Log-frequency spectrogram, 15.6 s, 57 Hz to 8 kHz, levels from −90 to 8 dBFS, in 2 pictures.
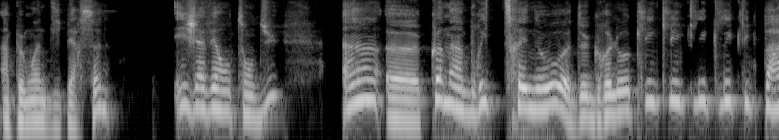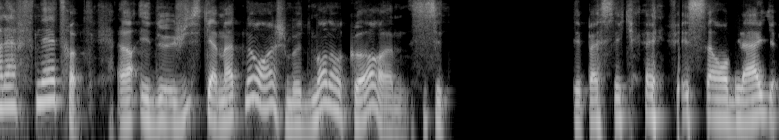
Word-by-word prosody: un 115 - -4
peu 115 - -1
moins 115 +1 +1
de 110 - -3
10 100 -1 -11
personnes 150 - -4 0.7
et 190 +3 -2
j'avais 180 -1 +3
entendu 160 - -3 0.6
un, 230 +4 +2
heu, 120 -2 +4
comme 235 -3 +4
un 185 -3 +3
bruit 165 +7 -1
de 210 +2 -20
traîneau, 180 +1 +4
heu, - - +1
de 135 - -1
grelots: 140 +6 +2
«clic 215 +7 -4
kling 225 -2 -1
clic 220 0 -4
clic 220 +1 -3
clic», 210 -3 -7
par 180 -3 +2
la 190 0 +2
fenêtre. 225 +3 +1 0.4
Alors 115 +2 +2
et 125 -3 0
de 115 0 -3
jusqu'à 135 - 0
maintenant, 140 - 0
hein, 205 - -1
je 110 - -6
me 105 0 -1
demande 120 - 0
encore, 170 +4 +2
heu, 85 -2 -5
si - - -11
c'est 110 -1 -4 1.3
était 110 - -3
passé 115 +3 -2
et - - -7
qui 125 - -12
avait 130 -1 0
fait 135 +1 -6
ça 135 -1 +1
en 125 0 +5
blague, 130 +4 +2
155 Hz, 190 wpm, -21 LUFS, -, 1.3 s, en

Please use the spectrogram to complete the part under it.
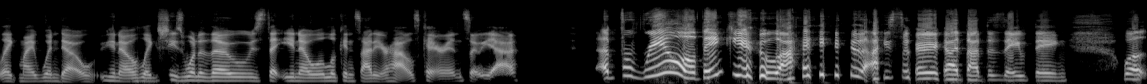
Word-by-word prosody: like, 150 0 -7
my 145 -1 -6
window, 155 -2 -9
you 180 -1 -11
know, 145 -2 -5
like, 150 -1 -10
she's 190 -2 -6
one 185 0 -7
of 175 -2 -8
those 170 -2 -4
that, - - -4
you 170 0 -4
know, 155 -1 -3
will 160 +1 -9
look 165 +1 -11
inside 150 -4 -6
of - - -7
your - - -8
house, - - -6
Karen, 130 +6 -8
so, - - -8
yeah. 440 - -6 0.9
Uh, - - +3
for 400 0 -3
real, 290 -7 +7
thank 330 +10 +7
you. 420 -2 +7 0.3
I 260 - +5 0.6
I 390 - +2
swear 275 -3 +2
I 230 0 +4
thought 200 - +1
the 215 -1 -9
same 195 -1 -2
thing. 175 -1 -3 0.6
Well 235 -2 -2
180 Hz, 190 wpm, -18 LUFS, 160-260 Hz, 0.9 s, real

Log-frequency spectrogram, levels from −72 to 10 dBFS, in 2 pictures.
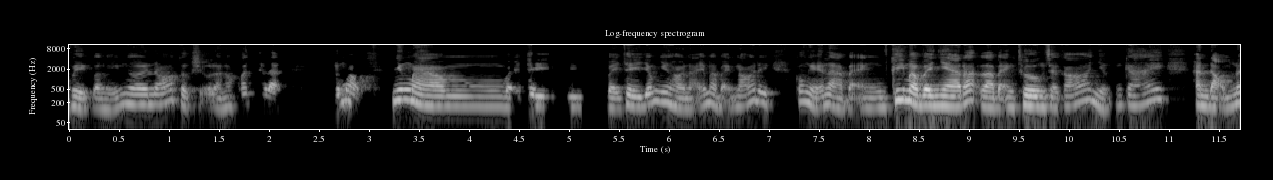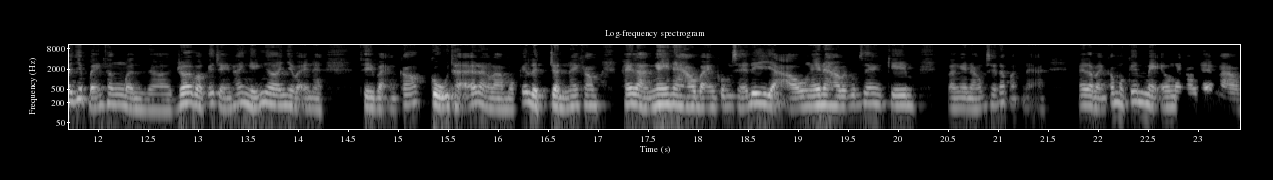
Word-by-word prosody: việc 145 -4 -1
và 135 - -2
nghỉ 130 +1 -8
ngơi 175 0 +1
nó 185 +7 -3
thực - - -4
sự - - -11
là - - -6
nó 150 +3 -10
có 185 - -6
chênh 190 - -11
lệch. - - -1 0.5
Đúng - - -2
hông? - - -1 0.3
Nhưng 245 +2 +4
mà, 165 -6 +4
ừm, 155 -1 -4
vậy 275 - -2
thì - - 0 0.3
thì - - -8 0.3
vậy 140 -2 -1
thì 155 -4 +2
giống 185 +8 0
như 210 - 0
hồi 140 -5 -2
nãy 135 +5 -6
mà 185 -2 -3
bạn 150 - -8
nói 180 +8 -4
đi, 210 - -1 0.3
có 220 - -5
nghĩa 160 -8 0
là 150 -7 -1
bạn 140 +1 -5
khi 240 +1 +6
mà 210 -6 +10
về 165 -1 +10
nhà 160 -1 +6
đó 225 +3 +4
là 145 -2 +4
bạn 145 +2 -2
thường 155 -2 +6
sẽ 140 -2 -3
có 195 +10 -3
những 140 -7 -4
cái 195 +10 -4 0.3
hành 165 -2 +1
động 145 +1 0
nó 195 - +2
giúp 260 +4 -1
bản 280 - +2
thân 175 -2 -2
mình, 135 -3 -2
ờ, 120 -1 -8
rơi 190 +5 +6
vào 175 - +2
cái 195 +1 -5
trạng 140 -4 -5
thái 190 +4 -5
nghỉ 150 -6 0
ngơi 180 -4 +1
như 160 -2 -1
vậy 140 - -5
nè, 135 -3 -7 0.4
thì 145 -2 +1
bạn 135 -1 -5
có 180 +3 -5
cụ 150 +1 +7
thể 185 +3 0
rằng 195 -8 -2
là 130 -1 -2
một 130 - -5
cái 205 - 0
lịch 160 -2 +4
trình 150 -4 +3
hay 160 - -2
không, 165 0 -4 0.2
hay 180 0 +3
là 165 -6 +3
ngày 175 +5 +5
nào 160 -4 +1
bạn 150 0 -2
cũng 160 +1 -8
sẽ 145 -2 -4
đi 190 0 +5
dạo, 140 -1 +1
ngày 165 +2 +4
nào 165 -2 +2
bạn 155 0 -2
cũng 170 0 -8
sẽ 190 - -4
ăn 180 -2 -4
kem 165 -1 -1 0.3
và 140 - -7
ngày 140 0 -5
nào 135 - -5
cũng 140 - -11
sẽ 165 0 -9
đắp 200 +2 -8
mặt - - -14
nạ, - - -22 0.4
hay 170 - -1
là 160 - +1
bạn 135 -1 -4
có 190 - -3
một 185 - -3
cái 220 - -2
mẹo 160 -6 -2
nào 150 -3 -5
để - - -2
mà - - -6
160 Hz, 285 wpm, -23 LUFS, 145-185 Hz, 0.5 s, mà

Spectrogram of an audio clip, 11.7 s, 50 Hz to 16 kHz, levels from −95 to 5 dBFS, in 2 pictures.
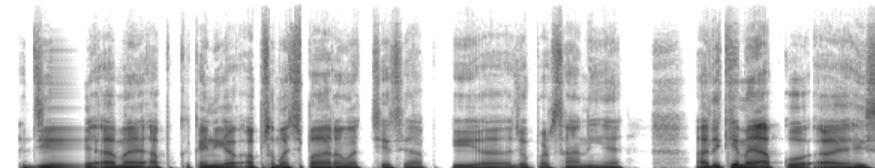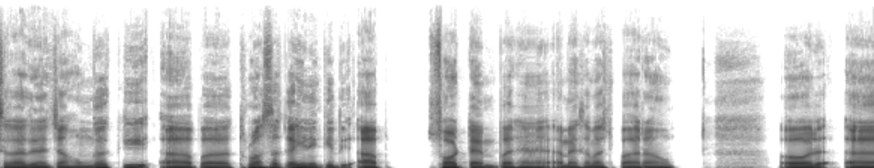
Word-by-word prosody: जी। 125 +3 +2 0.3
अ, 115 0 +4
मैं 120 +1 +4
आपको 115 +5 -5
कहीं 120 -2 +3
न - - +6
कहीं 120 0 +3
अब 125 - -8
समझ 120 +2 +2
पा 110 0 +3
रहा 115 - +2
हूँ 115 - +3
अच्छे 115 +1 -3
से 115 +1 -7
आपकी 110 0 -3
अ, 105 0 -1
जो 105 0 -2
परेशानी 105 +1 -2
है। 135 +4 -1 0.5
अ, 120 - +3
देखिए 175 +7 +5
मैं 185 - +7
आपको 135 +2 +3
अ, - - -5
यही 110 +4 +3
सलाह 115 -1 0
देना 115 0 +1
चाहूँगा 120 +8 0
कि 170 +2 -3
आप 105 +1 0
अ, 110 -1 0
थोड़ा-सा 155 +3 0
कहीं 150 0 +1
न 165 - 0
कहीं 155 - -8
आप 120 - +1 0.4
शॉर्ट 130 -2 +2
टेंपर 110 0 -1
है 135 0 -3
मैं 110 - -2
समझ 115 +1 -2
पा 100 - -2
रहा 120 - -2
हूँ। 145 +5 -3 0.7
और 110 +2 +2
अ, 110 - -5
115 Hz, 235 wpm, -19 LUFS, 110-130 Hz, 0.7 s, मैं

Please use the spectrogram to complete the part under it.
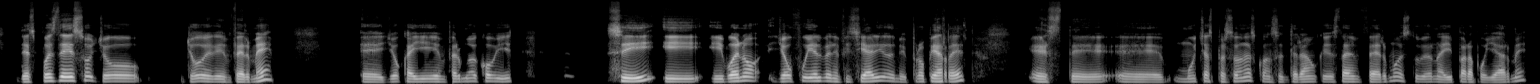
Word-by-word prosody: después 140 +6 +1
de 175 -1 +9
eso 175 +2 +2
yo 145 -3 0 0.5
yo 145 +3 +2
e 125 -2 0
enfermé, 125 - +2 0.9
eh, 115 -3 -1
yo 135 +1 -2
caí 130 +1 +1
enfermo 135 +3 -3
de 145 - -3
COVID 145 -1 -2 1.0
sí. 165 - +6
Y 135 -1 +3
y 130 -1 0
bueno, 155 +6 +5
yo 140 +1 0
fui 160 +1 +1
el 160 0 +3
beneficiario 145 +3 +1
de 155 - -3
mi 120 -4 -8
propia 140 +1 +2
red, 140 +4 +1 0.6
este, 120 -2 -2 0.5
eh, - - -6
muchas 135 +2 -6
personas, 145 +7 -4
cuando 130 -4 -8
se 120 - -8
enteraron 120 +3 -4
que 125 - -8
yo 125 - -4
estaba 130 +2 -1
enfermo, 125 +8 -3
estuvieron 125 -5 -8
ahí 115 -1 -2
para 120 -1 -2
apoyarme. 115 - -5
135 Hz, 155 wpm, -23 LUFS, 125-150 Hz, 1.0 s, de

